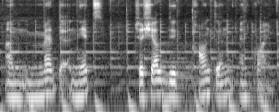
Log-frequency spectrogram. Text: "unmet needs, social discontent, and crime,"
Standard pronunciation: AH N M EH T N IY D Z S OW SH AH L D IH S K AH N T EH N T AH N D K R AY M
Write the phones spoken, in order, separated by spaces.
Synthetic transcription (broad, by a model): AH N M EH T N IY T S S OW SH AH L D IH K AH N T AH N AH N K R AY M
